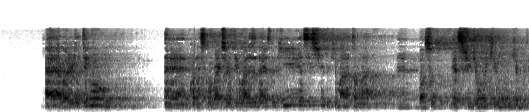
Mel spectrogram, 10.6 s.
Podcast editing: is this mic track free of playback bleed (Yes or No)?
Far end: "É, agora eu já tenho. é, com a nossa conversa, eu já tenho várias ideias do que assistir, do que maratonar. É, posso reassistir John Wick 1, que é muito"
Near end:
No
